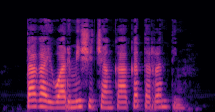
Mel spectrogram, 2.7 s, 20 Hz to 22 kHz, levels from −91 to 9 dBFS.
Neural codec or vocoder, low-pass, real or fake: none; 10.8 kHz; real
